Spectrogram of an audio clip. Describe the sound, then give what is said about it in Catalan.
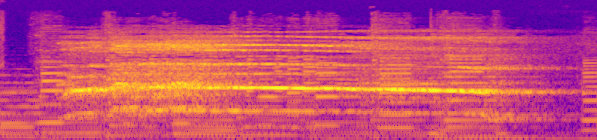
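A rooster lets out one long, drawn-out crow, loud, with a low murmur of chickens in a henhouse underneath and no talking. “Un dia, quan anava a netejar el galliner, va veure que, entre les seves aus, havia aparegut una gallina nova i estranya.”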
